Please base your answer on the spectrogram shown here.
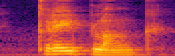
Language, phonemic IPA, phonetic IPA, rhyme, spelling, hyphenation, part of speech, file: Dutch, /trɛɪ.plɑnk/, [tʁeɪ.plɑnk], -ɑnk, treeplank, tree‧plank, noun, Nl-treeplank.ogg
- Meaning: running board (step under the car door)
